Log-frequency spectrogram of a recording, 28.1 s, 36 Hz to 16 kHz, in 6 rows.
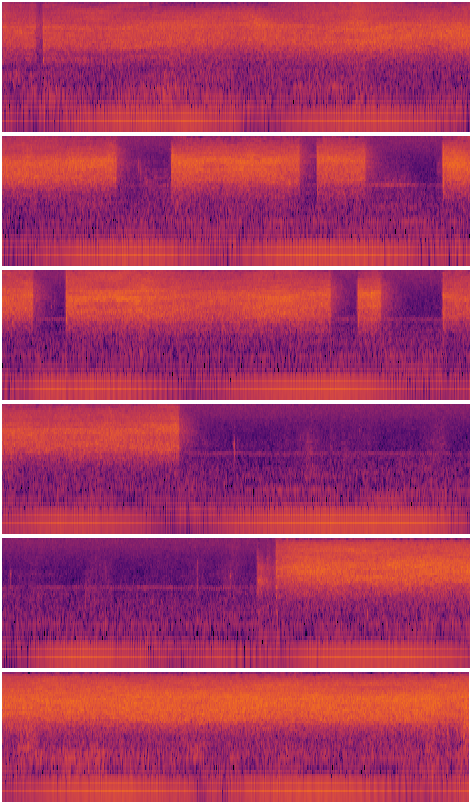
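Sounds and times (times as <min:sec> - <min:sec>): spray gun hissing: 0:00.0 - 0:08.4, 0:09.1 - 0:15.9, 0:21.3 - 0:28.0
steady low hum: 0:00.0 - 0:28.0.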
